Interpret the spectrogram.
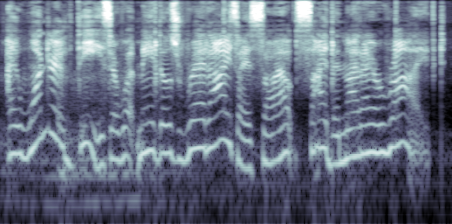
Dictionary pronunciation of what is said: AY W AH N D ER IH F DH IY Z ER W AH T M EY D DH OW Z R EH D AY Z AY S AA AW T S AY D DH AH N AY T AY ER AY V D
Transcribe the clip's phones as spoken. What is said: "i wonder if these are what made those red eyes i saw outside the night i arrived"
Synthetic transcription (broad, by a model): AY W AH N D ER IH F DH IY Z ER W AH T M EY D DH OW Z R EH D AY Z AY S AA AW T S AY D DH AH N AY T AY ER AY V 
